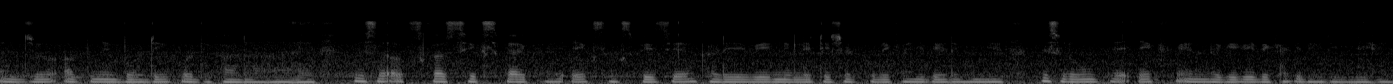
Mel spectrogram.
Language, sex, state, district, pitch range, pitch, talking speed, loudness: Hindi, male, Bihar, Kishanganj, 110-120 Hz, 115 Hz, 145 wpm, -42 LUFS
